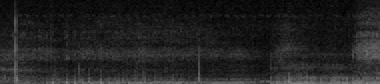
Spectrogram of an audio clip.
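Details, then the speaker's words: Low, rattling snores from a dog sleeping on a couch, head resting on his snoring sister, tongue moving as if dreaming, with some room noise; dog snoring. "He's snoring his head off. And that's what you call a dog nap."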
